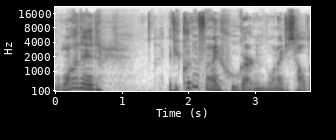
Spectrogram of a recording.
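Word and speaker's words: Hoegaarden: in buffalo asks for hoe garden because we're americans and we can't be bothered to say it the way that the belgians actually say it which is who garden okay this is only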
